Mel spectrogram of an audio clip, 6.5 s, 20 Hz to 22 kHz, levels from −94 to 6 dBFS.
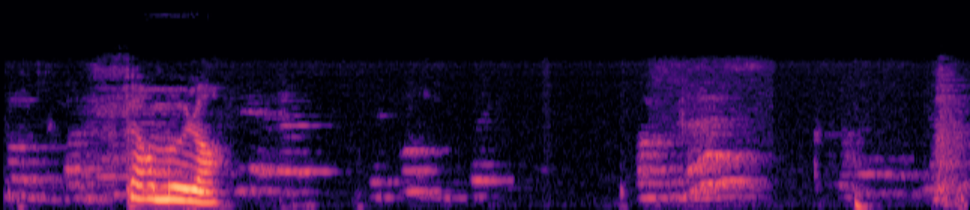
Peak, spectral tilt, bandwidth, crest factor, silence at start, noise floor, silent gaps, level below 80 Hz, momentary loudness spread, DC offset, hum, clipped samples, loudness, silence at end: -2 dBFS; -8.5 dB/octave; 6.6 kHz; 20 dB; 0.5 s; -72 dBFS; none; -66 dBFS; 30 LU; under 0.1%; none; under 0.1%; -16 LUFS; 0.15 s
